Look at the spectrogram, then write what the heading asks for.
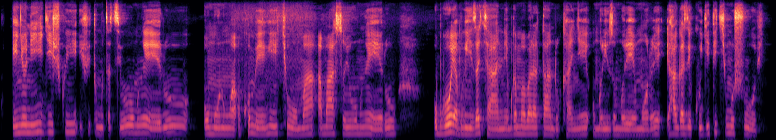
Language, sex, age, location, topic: Kinyarwanda, male, 18-24, Musanze, agriculture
